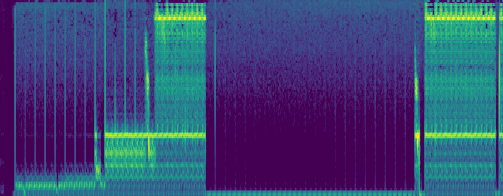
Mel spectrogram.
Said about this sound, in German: Und dann säßen sie alle auf ihren Plätzen und warteten ab, ob bei ihnen das Telefon klingelt. Und bei manchen klingelt es dann.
